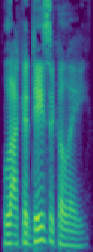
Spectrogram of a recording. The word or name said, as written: lackadaisically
